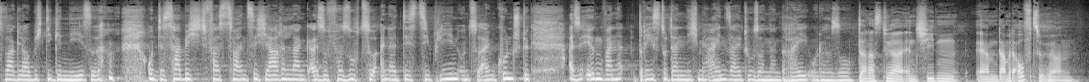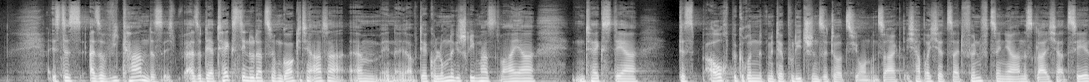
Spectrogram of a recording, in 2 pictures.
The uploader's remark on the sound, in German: (Live aus Hannover). Bei einem Live-Podcast im Rahmen des Universen Festivals im Staatstheater Hannover aufgezeichnet wurde. Ein besonderer Dank geht an das Schauspiel Hannover, das Trauer & Turnschuh im Rahmen der UNIVERSEN für die Live-Folge eingeladen hat.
